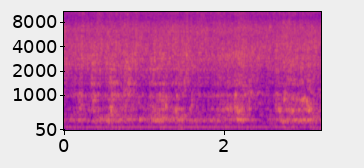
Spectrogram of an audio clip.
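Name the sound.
American Standard toilet flushing for a long time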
